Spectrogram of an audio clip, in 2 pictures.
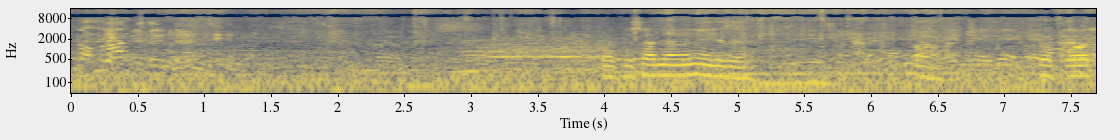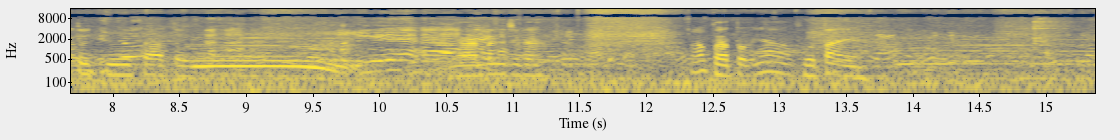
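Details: Cattle being loaded onto a truck that tipped over during loading; several deep, drawn-out harmonic moos overlap and waver through the middle of the recording, with people talking and chattering in the background.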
